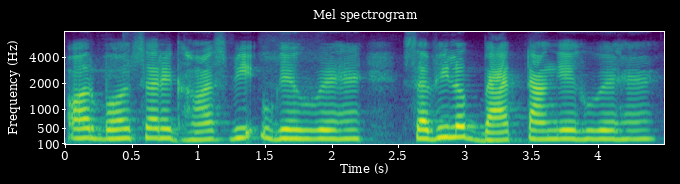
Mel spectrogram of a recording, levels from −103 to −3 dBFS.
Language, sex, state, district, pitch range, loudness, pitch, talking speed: Hindi, female, Jharkhand, Ranchi, 220-245 Hz, -16 LUFS, 230 Hz, 185 wpm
